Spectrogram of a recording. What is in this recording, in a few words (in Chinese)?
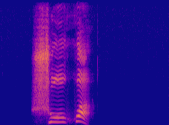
pinyin shuōhuà; pinyin2; pinyinji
